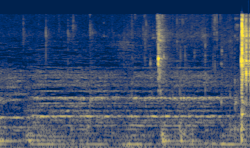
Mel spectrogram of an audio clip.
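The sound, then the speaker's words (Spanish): A quiet sip of water: a couple of soft wet swallowing clicks over a steady low electrical hum, with no talking. “Solo vamos a tomar un poquito de agua.”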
